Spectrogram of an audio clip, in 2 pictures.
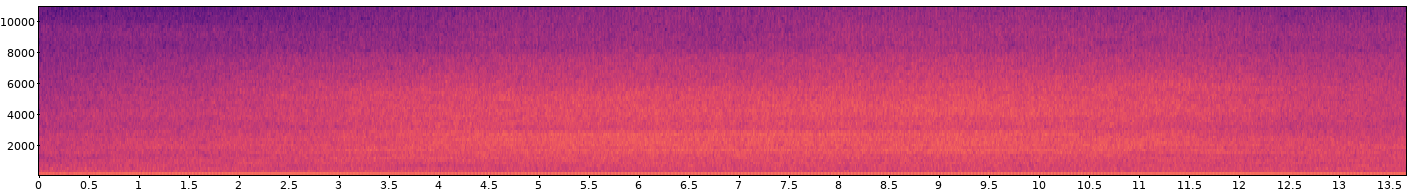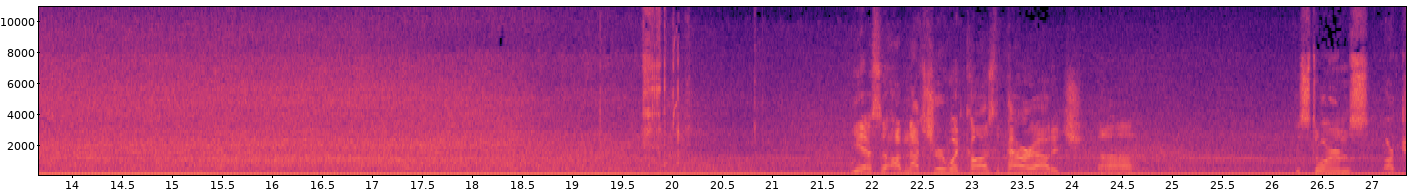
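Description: A generator engine hums steadily close by.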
